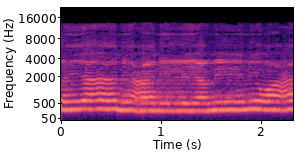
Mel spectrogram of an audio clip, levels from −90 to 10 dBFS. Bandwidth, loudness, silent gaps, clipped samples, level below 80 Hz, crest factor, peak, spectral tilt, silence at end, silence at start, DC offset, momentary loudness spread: 13.5 kHz; -17 LUFS; none; under 0.1%; -72 dBFS; 12 dB; -4 dBFS; -2.5 dB/octave; 0 s; 0 s; under 0.1%; 2 LU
